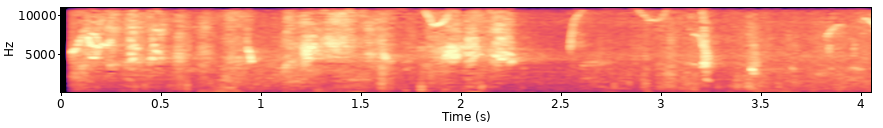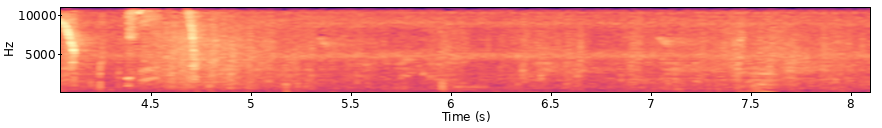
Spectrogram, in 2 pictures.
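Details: Baby monkey named Leo, missing its mother and hungry for milk, gives thin high-pitched squealing cries: quick rising and falling whistled notes in bursts over the first five seconds, then fading into quieter rustling background.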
